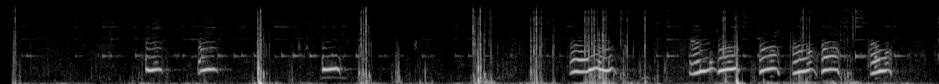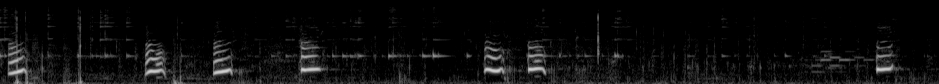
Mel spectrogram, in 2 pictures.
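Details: Beagle hunting on 19 October 2022 after a lost hare: short, arched yelping bays repeated in irregular bursts, some quickly doubled, with a steady bell-like ringing tone and sharp clicks behind them.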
